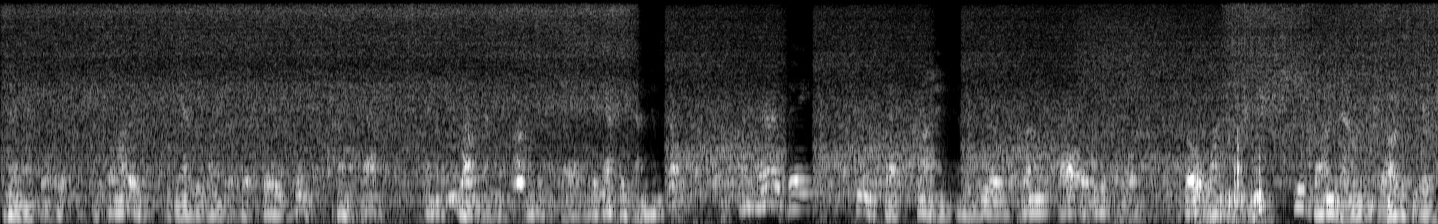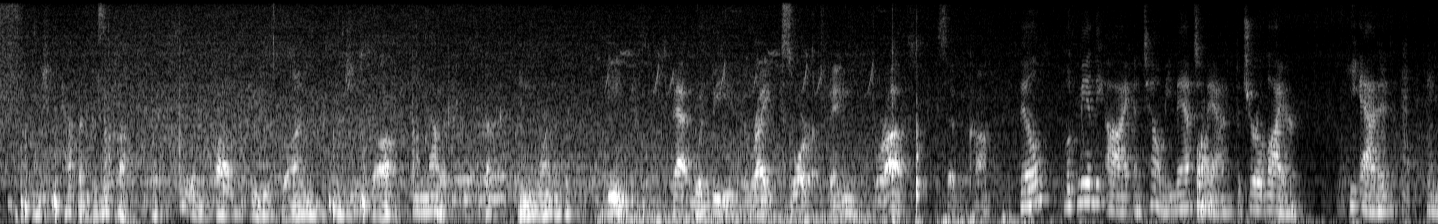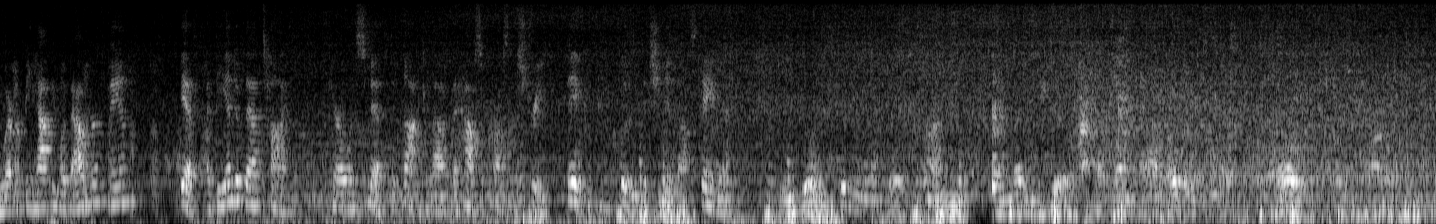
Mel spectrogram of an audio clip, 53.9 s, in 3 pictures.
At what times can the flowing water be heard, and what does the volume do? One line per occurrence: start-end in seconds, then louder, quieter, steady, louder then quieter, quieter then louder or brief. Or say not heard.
0.0-53.8 quieter then louder.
